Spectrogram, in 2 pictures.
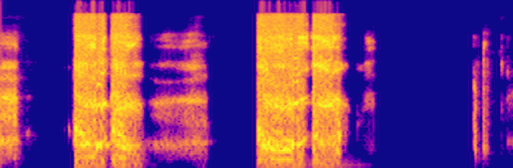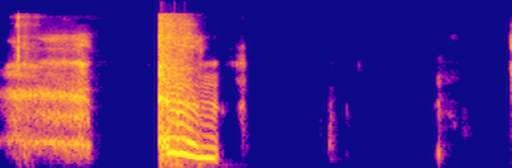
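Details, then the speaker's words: Hard, explosive repeated coughs strong enough to bring tears, recorded as a cough-ASMR clip. Two pairs of coughs, each followed by gasping and throat sounds, then a strained vocal sound; a forceful cough. "Hi guys, it's ASMR but with coughing coughing coughing coughing. First one of the day."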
